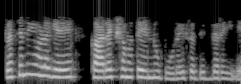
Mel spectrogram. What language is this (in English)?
Kannada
